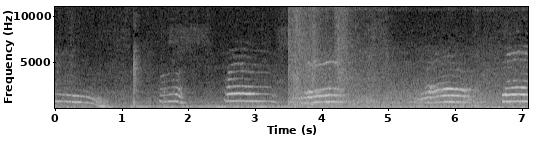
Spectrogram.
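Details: House cat calling indoors during the week of 16–22 October 2021: a falling opening cry followed by a series of short, arched meows spaced a second or two apart, with a brief rustling noise in the middle.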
